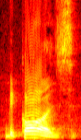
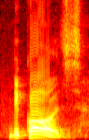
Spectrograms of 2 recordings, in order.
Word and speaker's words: because: is the second syllable so you put the stress mark on the second syllable because c-a-u-s-e calls so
